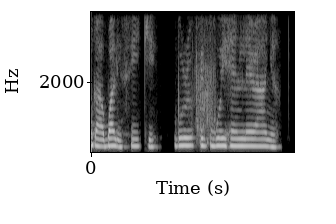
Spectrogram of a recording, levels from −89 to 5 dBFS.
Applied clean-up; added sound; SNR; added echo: neural mask model RNNoise.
